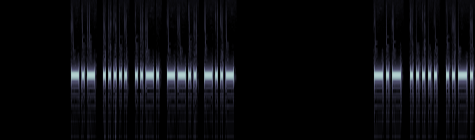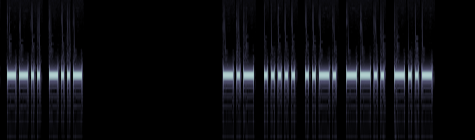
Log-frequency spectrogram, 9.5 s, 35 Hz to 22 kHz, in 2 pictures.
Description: Morse code, heard as a keyed tone, about 35 wpm, 700 Hz. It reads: K5FZX K5FZX K5FZX
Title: Speed Racing - USA 1x3 Call Signs 30wpm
